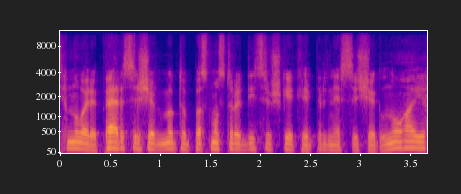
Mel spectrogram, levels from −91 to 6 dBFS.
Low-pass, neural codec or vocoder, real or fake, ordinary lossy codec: 10.8 kHz; codec, 16 kHz in and 24 kHz out, 0.8 kbps, FocalCodec, streaming, 65536 codes; fake; AAC, 64 kbps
